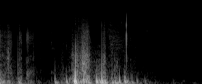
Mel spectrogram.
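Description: A quick run of knocks and thumps from handling and footsteps at the lectern, clustered in the first second or so, then dying away about one and a half seconds in.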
